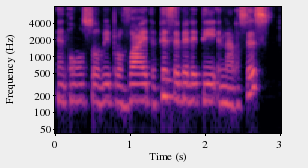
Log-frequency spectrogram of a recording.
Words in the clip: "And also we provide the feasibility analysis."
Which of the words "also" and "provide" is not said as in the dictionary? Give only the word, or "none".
none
